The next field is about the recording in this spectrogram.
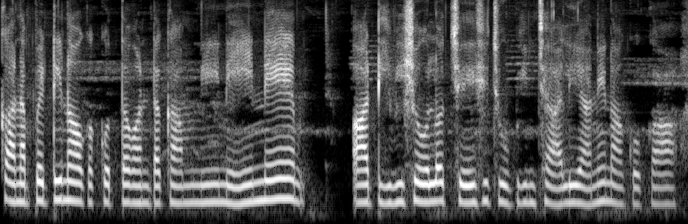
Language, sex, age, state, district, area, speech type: Telugu, female, 18-30, Telangana, Sangareddy, urban, spontaneous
